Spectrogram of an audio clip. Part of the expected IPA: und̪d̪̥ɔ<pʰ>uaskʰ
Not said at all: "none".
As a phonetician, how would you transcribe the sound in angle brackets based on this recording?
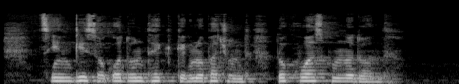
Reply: kʰ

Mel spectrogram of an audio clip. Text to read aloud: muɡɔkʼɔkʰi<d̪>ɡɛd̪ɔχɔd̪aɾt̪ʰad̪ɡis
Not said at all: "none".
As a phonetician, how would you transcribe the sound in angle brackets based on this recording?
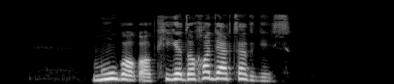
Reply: none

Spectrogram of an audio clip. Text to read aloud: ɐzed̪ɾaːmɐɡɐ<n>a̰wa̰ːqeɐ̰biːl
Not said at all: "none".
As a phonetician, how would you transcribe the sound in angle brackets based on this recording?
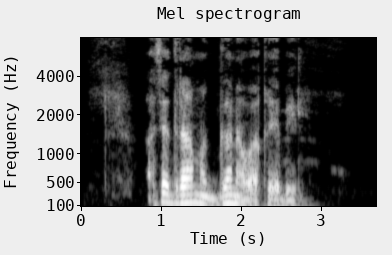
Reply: n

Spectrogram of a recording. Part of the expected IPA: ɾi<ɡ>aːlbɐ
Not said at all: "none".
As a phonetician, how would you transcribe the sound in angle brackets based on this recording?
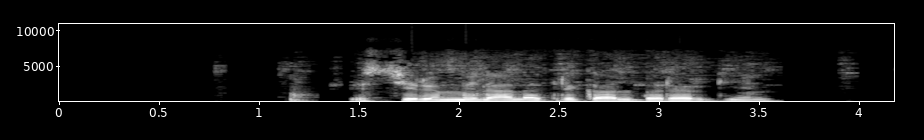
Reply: k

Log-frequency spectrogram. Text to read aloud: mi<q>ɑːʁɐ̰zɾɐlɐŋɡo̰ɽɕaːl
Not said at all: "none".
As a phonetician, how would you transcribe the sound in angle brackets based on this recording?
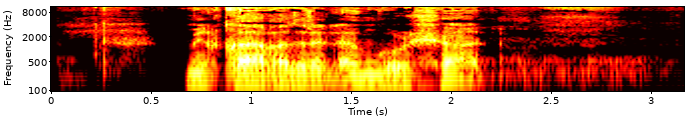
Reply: q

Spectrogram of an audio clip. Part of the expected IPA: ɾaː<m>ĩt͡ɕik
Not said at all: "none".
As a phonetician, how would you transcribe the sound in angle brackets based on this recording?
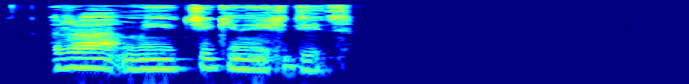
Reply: m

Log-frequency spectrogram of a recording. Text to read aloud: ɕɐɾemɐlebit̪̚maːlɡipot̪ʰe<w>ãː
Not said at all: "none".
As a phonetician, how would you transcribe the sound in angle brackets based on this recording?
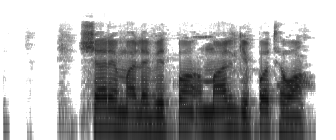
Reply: w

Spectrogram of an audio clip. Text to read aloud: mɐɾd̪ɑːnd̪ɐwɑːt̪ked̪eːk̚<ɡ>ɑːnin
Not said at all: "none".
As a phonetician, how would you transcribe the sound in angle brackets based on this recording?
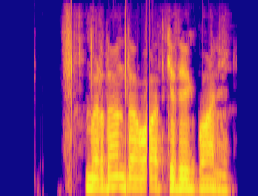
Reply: b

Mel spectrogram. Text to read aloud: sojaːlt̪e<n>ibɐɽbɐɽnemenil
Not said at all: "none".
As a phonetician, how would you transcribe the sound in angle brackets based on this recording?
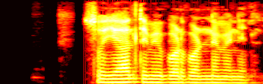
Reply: m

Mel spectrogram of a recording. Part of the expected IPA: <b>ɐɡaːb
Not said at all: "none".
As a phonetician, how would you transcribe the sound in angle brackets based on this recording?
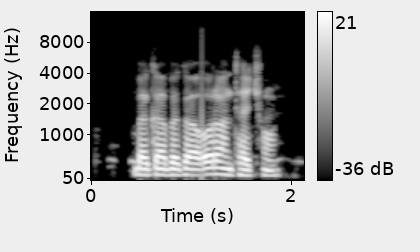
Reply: b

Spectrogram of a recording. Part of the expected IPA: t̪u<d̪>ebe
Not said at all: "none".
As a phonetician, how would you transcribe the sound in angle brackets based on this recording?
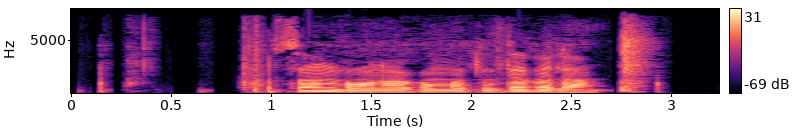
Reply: d̪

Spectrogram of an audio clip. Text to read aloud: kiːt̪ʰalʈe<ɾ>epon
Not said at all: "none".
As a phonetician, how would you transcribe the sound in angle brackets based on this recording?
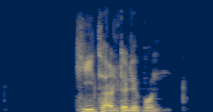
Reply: l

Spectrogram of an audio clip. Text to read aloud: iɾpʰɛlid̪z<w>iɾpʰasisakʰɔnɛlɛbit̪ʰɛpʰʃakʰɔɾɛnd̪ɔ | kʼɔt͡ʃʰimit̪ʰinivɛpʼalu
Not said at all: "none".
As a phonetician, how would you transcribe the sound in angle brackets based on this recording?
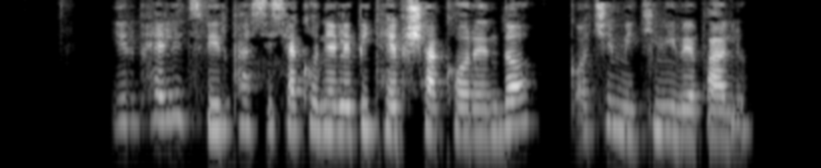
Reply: v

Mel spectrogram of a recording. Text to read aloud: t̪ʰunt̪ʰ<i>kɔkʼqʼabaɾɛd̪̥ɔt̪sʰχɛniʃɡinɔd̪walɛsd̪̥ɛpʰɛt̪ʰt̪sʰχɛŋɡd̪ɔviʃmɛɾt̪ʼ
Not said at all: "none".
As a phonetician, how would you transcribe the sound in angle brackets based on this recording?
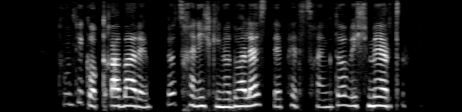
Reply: i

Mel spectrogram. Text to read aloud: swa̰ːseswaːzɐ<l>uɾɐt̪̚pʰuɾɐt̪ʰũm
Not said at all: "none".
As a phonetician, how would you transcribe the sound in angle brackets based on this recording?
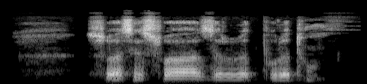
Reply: ɾ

